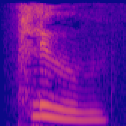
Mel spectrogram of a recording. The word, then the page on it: plume: plu:m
